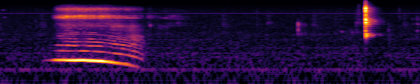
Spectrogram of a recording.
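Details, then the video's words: A male African grey parrot makes strange noises at his Christmas gift: a single nasal, groaning noise about a second long that sags lower in pitch, then later one sharp click in a quiet room. "african grey parrot making weird noises"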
